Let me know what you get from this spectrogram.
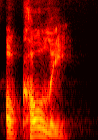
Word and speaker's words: Okolie: Also moving on from the Wembley Arena in London on DAZN, Lawrence Okolie. Did I say that right, Mike? – Yep.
